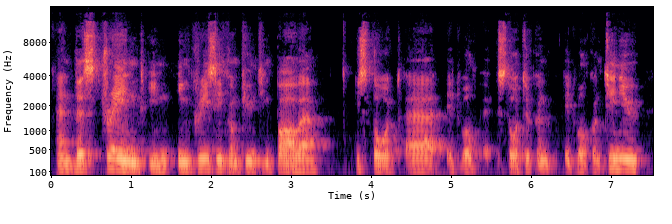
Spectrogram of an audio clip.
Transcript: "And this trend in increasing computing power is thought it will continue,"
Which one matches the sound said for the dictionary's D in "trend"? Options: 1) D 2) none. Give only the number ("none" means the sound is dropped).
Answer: 1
